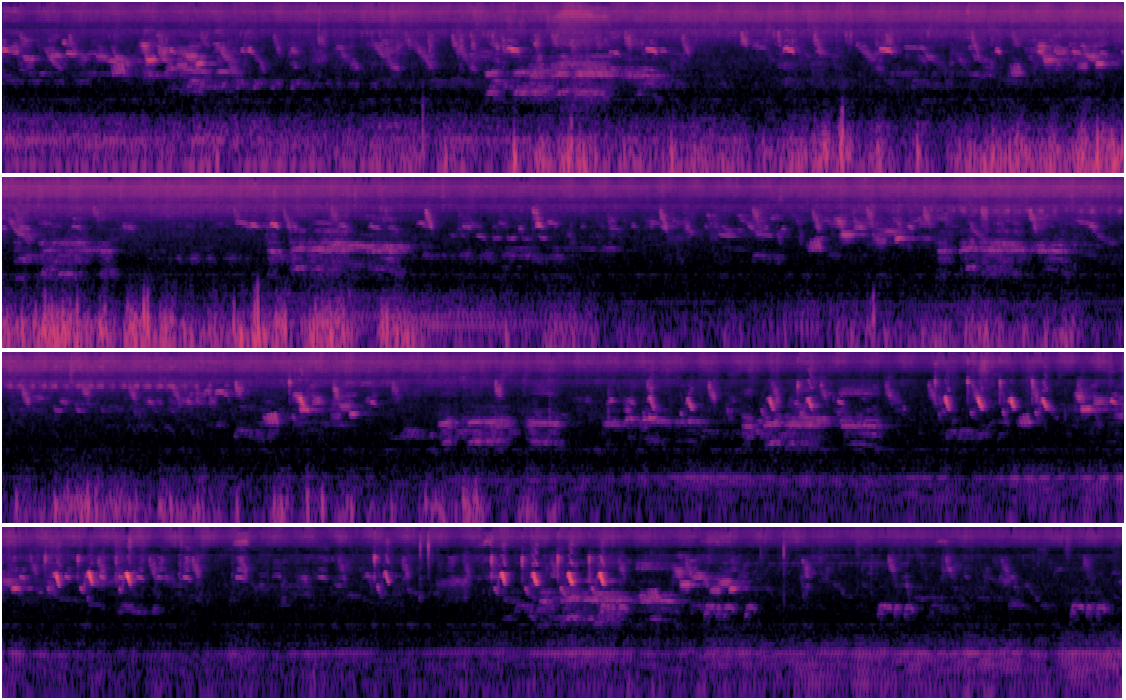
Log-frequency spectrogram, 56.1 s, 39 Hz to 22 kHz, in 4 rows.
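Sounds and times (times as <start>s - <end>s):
small birds chirping: 0.0s - 35.0s, 36.0s - 56.0s
rooster crowing: 6.1s - 8.4s, 17.4s - 19.2s, 48.5s - 51.4s.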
